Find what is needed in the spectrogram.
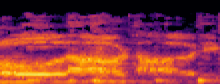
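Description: Worship song: a voice holds a long sung note with a slight waver over strummed acoustic guitar.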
